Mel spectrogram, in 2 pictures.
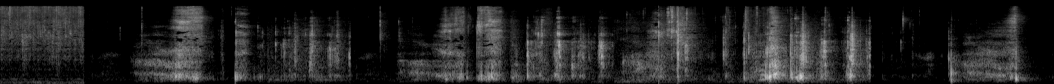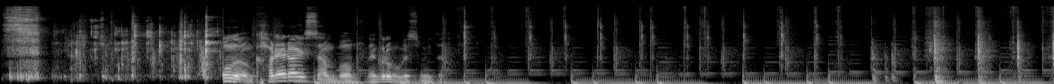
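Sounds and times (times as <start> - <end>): chewing and crunching food: 2.2 - 9.4, 10.9 - 12.8.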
